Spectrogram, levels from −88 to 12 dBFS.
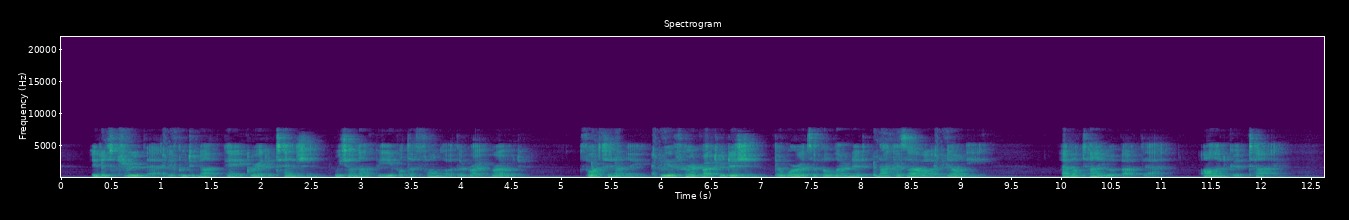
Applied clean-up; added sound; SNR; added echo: none; Cough; 12 dB; reverberation time 0.4 s.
